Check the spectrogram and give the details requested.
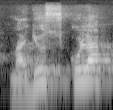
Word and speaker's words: mayúscula: una letra mayúscula dios mayúscula porque es lleva acento en la uv porque es una palabra esdrújula maius entonces siguiendo a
